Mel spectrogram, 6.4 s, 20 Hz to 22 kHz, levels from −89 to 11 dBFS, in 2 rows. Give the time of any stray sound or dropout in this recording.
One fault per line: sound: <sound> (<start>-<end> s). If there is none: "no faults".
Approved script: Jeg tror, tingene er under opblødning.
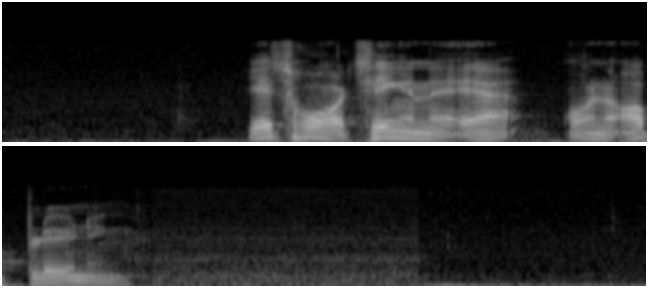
no faults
